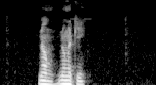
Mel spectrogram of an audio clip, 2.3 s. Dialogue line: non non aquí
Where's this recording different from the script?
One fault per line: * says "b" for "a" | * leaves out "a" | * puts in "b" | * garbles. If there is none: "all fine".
all fine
